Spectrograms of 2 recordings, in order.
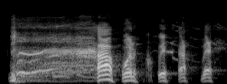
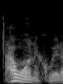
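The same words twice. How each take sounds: First: High, slow, laughing through the words. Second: Said in the usual way. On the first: Real, not acted. Fan laughing at his own frustration with the team, slow and laughing. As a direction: laugh out the complaint in mock despair.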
